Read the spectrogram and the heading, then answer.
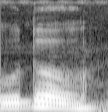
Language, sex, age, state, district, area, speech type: Hindi, male, 30-45, Uttar Pradesh, Azamgarh, rural, read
